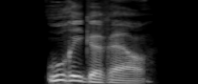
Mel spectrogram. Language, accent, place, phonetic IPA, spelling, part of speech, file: German, Germany, Berlin, [ˈuːʁɪɡəʁɐ], urigerer, adjective, De-urigerer.ogg
- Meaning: inflection of urig: 1. strong/mixed nominative masculine singular comparative degree 2. strong genitive/dative feminine singular comparative degree 3. strong genitive plural comparative degree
